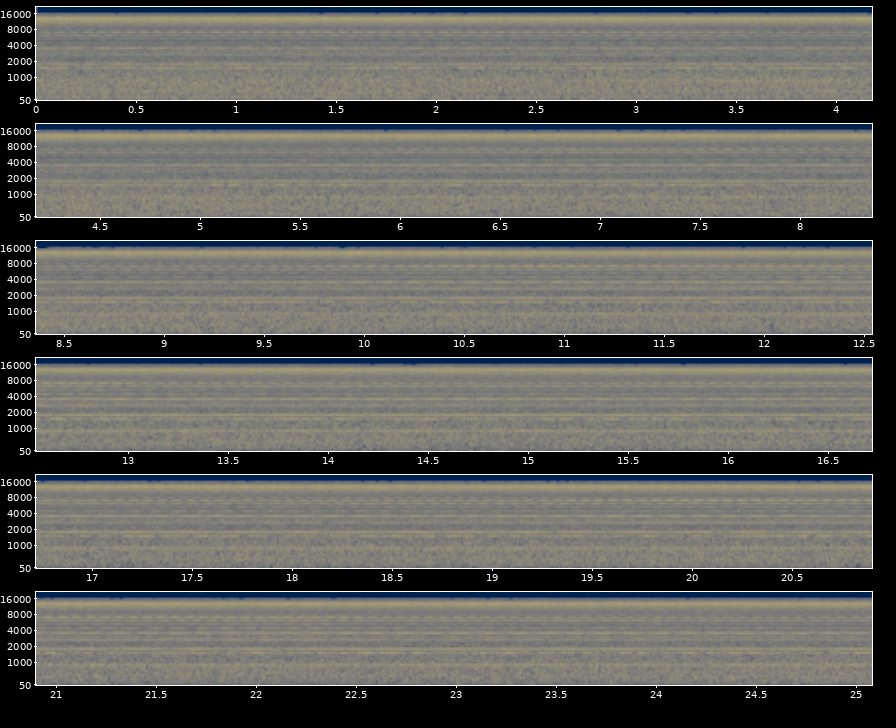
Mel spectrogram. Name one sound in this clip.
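A jet engine whines steadily at idle.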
